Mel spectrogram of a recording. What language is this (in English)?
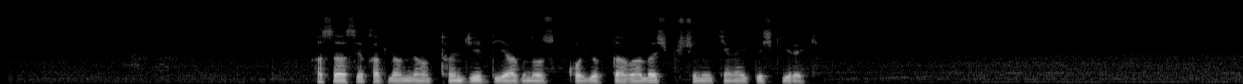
Uyghur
